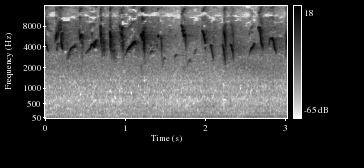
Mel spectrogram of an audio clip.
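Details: Continuous bright twittering from a goldfinch, high sharp chirps and slurred notes repeated rapidly throughout, over a faint low background hum.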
